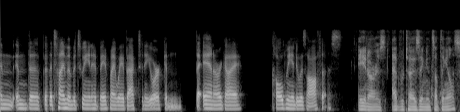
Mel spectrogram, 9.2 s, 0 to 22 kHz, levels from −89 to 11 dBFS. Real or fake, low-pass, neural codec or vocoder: real; 7.2 kHz; none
